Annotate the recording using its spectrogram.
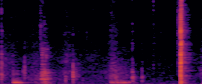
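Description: Quiet handling noise as a whiteboard marker is picked up from a desk, with one sharp click near the end.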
